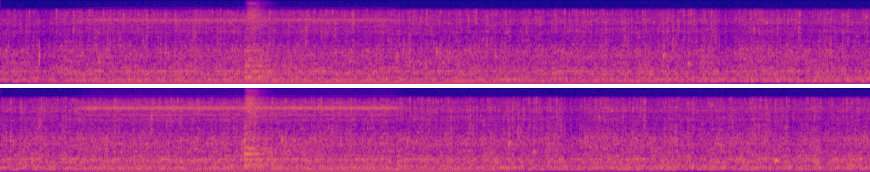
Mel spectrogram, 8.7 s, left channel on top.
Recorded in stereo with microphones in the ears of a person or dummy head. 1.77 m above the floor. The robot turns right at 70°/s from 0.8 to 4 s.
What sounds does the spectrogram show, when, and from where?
2.4 s a snare drum: 65° right (ahead or behind), 0.7 m; by 2.6 s 60° right (ahead or behind), 0.7 m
